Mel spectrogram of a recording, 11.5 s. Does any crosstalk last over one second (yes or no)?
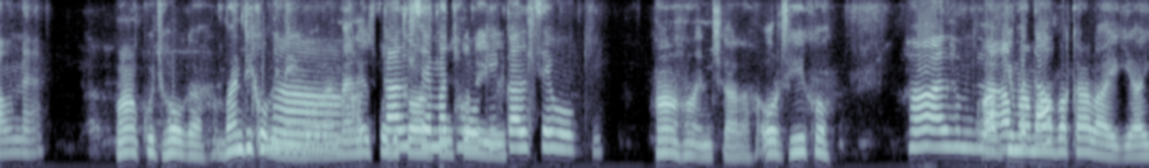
yes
